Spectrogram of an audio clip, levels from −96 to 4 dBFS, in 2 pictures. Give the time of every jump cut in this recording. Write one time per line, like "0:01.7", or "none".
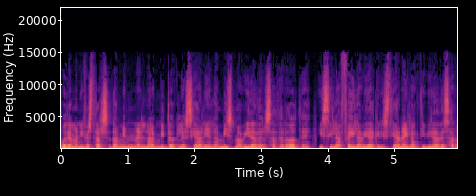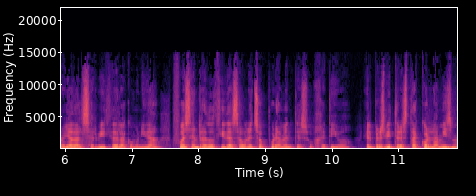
0:03.8
0:07.6
0:10.4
